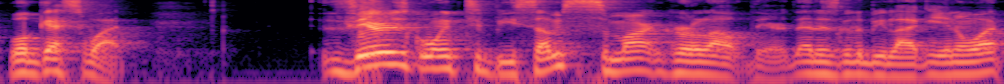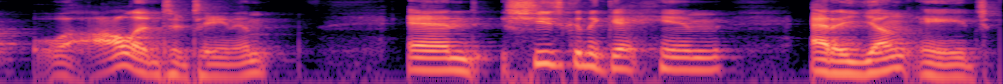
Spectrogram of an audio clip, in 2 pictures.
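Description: Middle-aged male podcast co-host, lower register, earnest and explanatory delivery. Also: a little mellow. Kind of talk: casual advice chat.

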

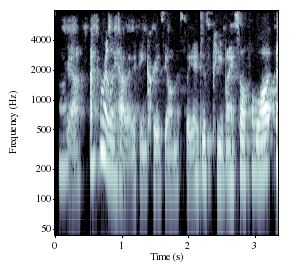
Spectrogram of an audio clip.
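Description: A woman's voice: lowish voice, fast talker, a little mellow. A woman guest on a casual podcast who gives brief, understated answers.

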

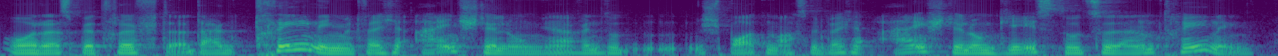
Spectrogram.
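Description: A man's voice: lowish voice, animated, brisk, creaky, a little mellow. A male pastor giving a sermon, talking conversationally to his listeners with many fillers and direct questions.

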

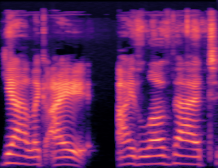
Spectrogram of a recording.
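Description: A woman's voice: fairly low pitch, little pitch movement, slow, dry recording, clean studio sound. A woman, a podcast guest chatting casually, with many fillers and restarts. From Canada. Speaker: guest, K-drama writer.

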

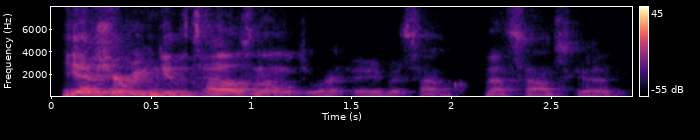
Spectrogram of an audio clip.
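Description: A man's voice: fairly low pitch, animated, reverberant, crowd noise. A man co-hosting a podcast, easygoing and agreeable, chatting casually. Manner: easygoing, agreeable, reads titles slowly. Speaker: podcast co-host.

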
